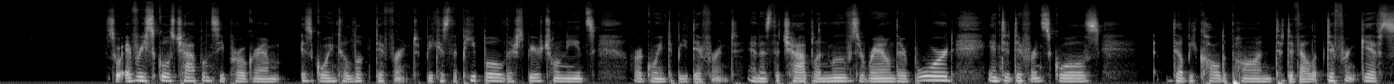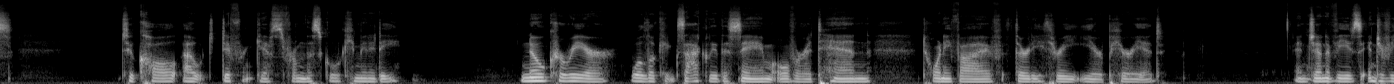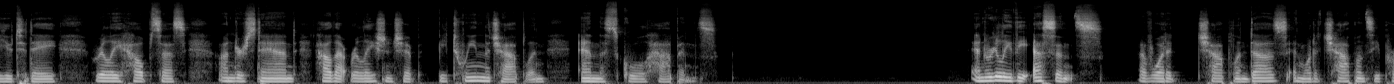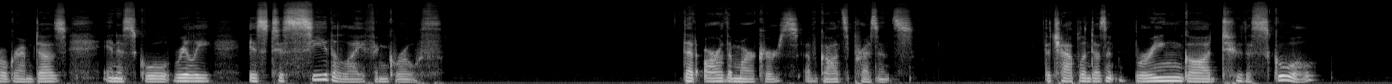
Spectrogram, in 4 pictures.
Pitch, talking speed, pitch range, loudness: 135 Hz, 130 wpm, 110-145 Hz, -22 LUFS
